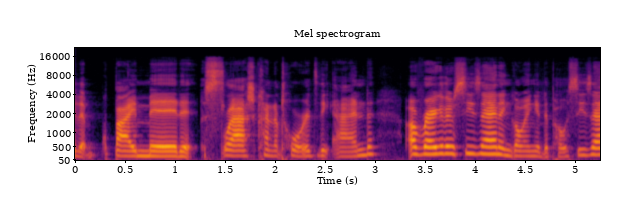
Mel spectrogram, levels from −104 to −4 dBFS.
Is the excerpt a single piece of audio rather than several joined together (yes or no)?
no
